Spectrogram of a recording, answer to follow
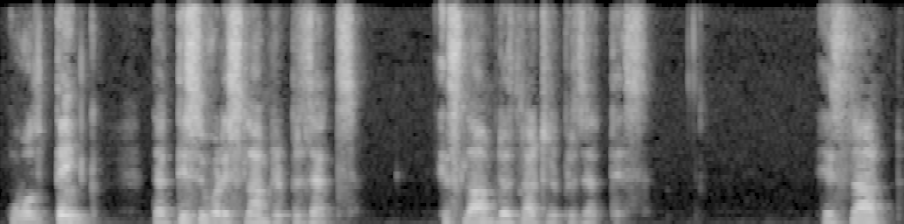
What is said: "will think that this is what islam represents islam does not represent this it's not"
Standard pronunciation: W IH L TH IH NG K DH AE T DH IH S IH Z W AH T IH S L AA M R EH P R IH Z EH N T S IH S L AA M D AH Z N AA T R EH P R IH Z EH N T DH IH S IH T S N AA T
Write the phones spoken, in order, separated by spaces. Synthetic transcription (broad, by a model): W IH L T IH NG K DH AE T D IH S IH Z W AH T IH S L AA M R EH P R IH Z EH N T S IH S L AA M D AH Z N AA T R EH P R IH Z EH N T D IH S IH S N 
